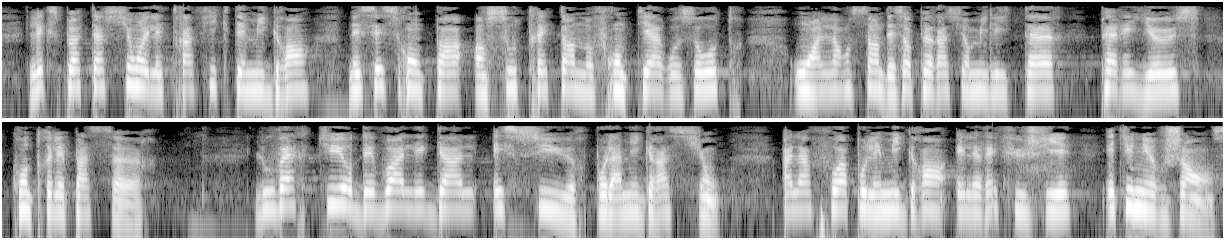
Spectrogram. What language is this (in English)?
French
